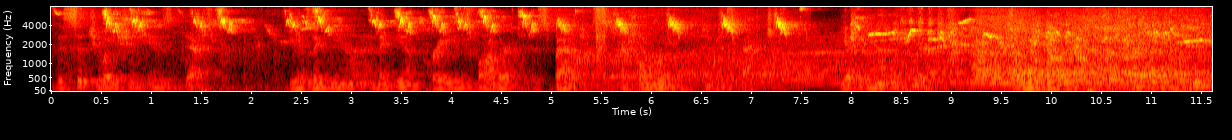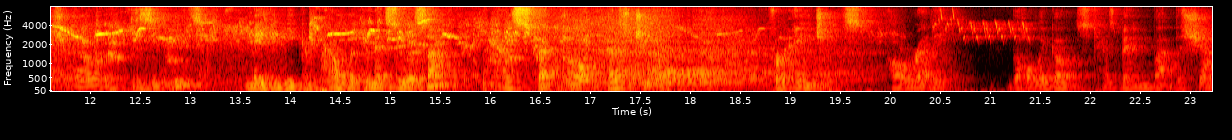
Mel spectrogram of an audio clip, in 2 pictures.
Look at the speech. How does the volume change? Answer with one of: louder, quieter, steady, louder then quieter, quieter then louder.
louder then quieter.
